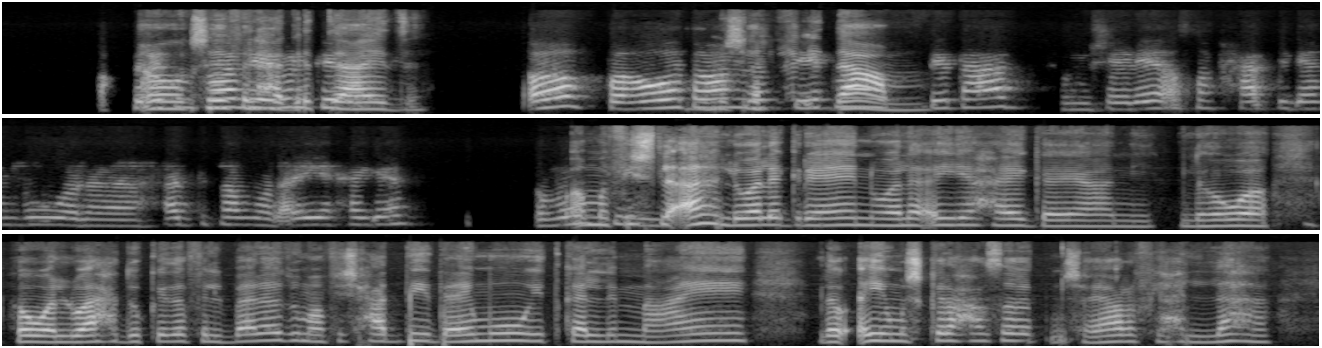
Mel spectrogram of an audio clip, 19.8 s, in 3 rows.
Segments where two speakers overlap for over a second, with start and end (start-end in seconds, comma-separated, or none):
0.7-1.9, 3.4-4.7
